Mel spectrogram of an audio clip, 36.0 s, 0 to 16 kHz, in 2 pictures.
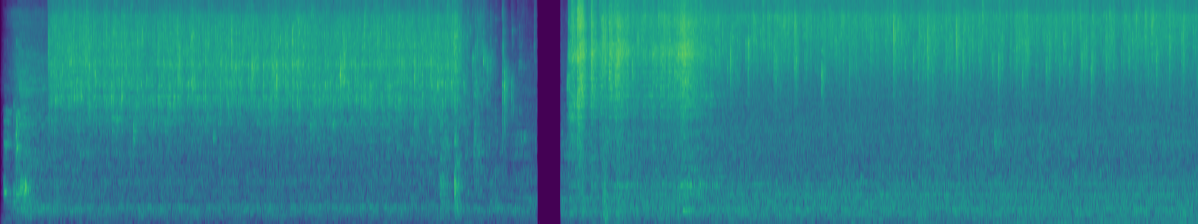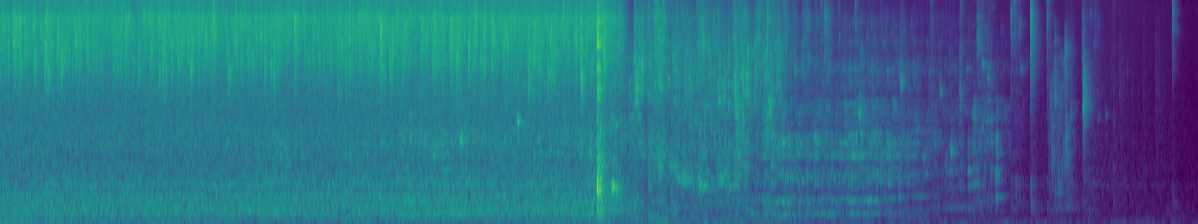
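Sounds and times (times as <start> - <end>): shower spray hissing: 8.5 - 16.7.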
